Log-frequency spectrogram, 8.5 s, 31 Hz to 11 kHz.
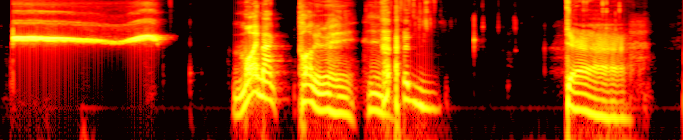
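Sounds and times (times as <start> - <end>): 
long shrill whistle blast to start recording: 0.1 - 2.2
speech: 2.9 - 5.5, 7.1 - 8.0.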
